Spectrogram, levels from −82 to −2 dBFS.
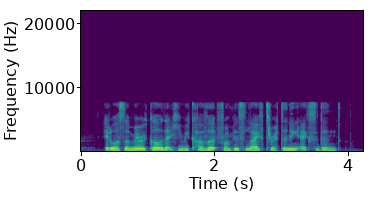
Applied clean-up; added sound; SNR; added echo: none; none; none; none.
